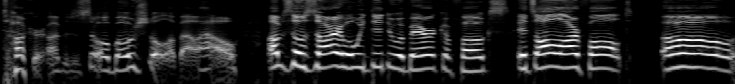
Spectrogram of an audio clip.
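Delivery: high, loud mock-tearful apology; mocking Tucker. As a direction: ham up a fake emotional confession. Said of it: "He's fake crying".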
